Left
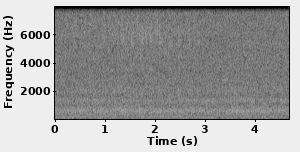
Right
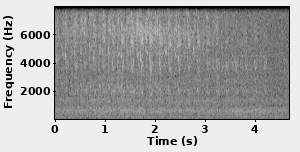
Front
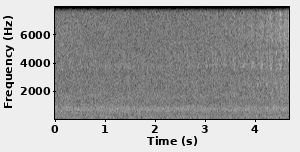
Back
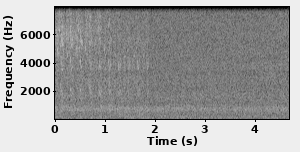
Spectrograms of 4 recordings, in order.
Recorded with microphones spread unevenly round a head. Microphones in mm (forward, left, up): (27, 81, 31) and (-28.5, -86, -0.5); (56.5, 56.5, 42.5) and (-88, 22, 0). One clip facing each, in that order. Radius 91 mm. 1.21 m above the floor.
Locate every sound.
Only background noise.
